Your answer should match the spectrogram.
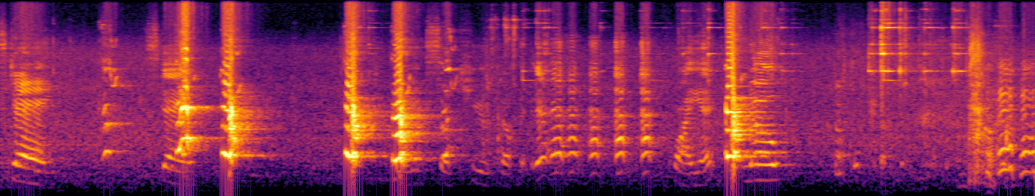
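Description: Puppies barking: loud, short barks about two seconds in, twice around three and a half to four seconds, and once more near seven seconds, with softer, quicker calls in between.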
